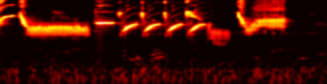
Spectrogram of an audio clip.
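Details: Canary song from a lure recording intended to make a reluctant bird respond: a flat buzzy note, a brief pure whistle, four arched slurred notes in quick succession, then another buzz.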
